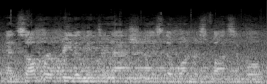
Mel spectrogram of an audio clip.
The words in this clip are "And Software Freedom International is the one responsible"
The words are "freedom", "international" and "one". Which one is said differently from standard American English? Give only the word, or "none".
international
